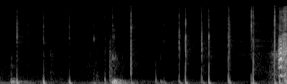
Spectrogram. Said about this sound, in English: There you go. Not clapping, but it's tapping. It's tapping, yeah.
